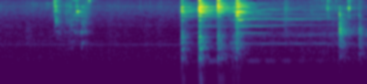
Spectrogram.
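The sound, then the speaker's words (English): Glasses clink repeatedly as a girl mixes a Bloody Mary: a few light taps, then a quick run of bright, ringing chinks, and a couple more near the end, with no talking. “For those of us who are hearing the sounds, the girl is making a Bloody Mary.”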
